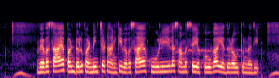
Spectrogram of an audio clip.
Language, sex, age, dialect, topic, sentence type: Telugu, female, 18-24, Central/Coastal, agriculture, statement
